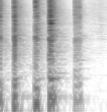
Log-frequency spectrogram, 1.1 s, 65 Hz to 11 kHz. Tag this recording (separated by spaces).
vol scratch noise natural zipper sounds 0 egoless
